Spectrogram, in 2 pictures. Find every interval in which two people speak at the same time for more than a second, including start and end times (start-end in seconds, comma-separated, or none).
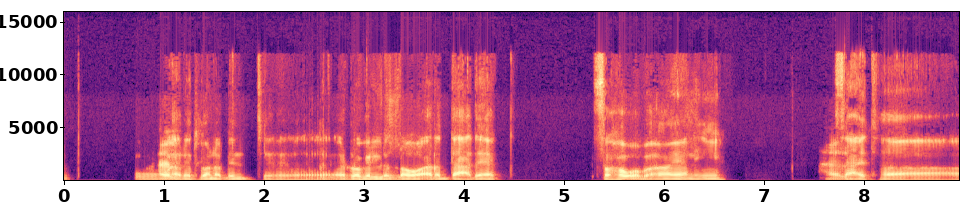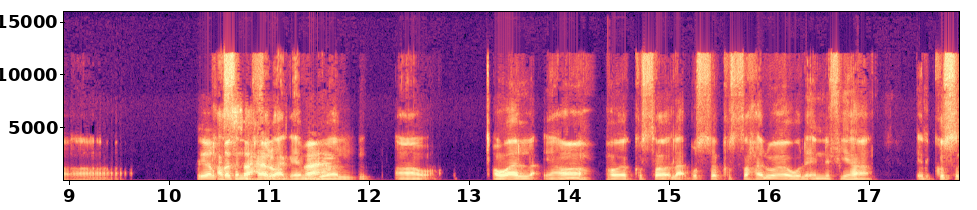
10.4-11.8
